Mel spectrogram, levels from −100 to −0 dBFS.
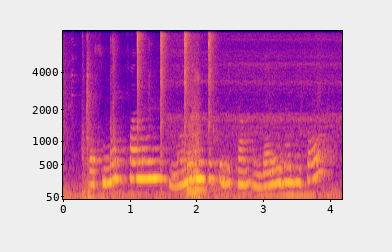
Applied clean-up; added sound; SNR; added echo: none; Hiss / Fire; 10 dB; reverberation time 0.7 s.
